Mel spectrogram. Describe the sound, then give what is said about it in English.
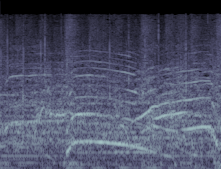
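Voices cheering with high, rising whoops and shouts that overlap throughout, loud and continuous for a couple of seconds. “That's our Pete. You rock, Pete. That's our Pete! Dill and Jamie look unsure for a moment, then join in and clap along.”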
